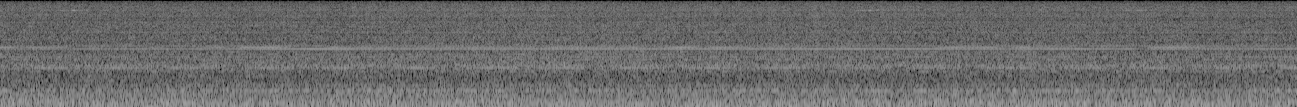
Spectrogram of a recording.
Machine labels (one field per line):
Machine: pump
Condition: normal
